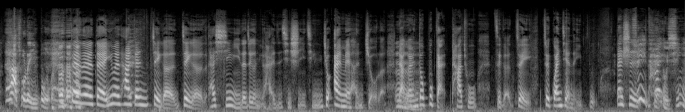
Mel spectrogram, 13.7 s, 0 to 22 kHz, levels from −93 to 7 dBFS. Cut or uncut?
cut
